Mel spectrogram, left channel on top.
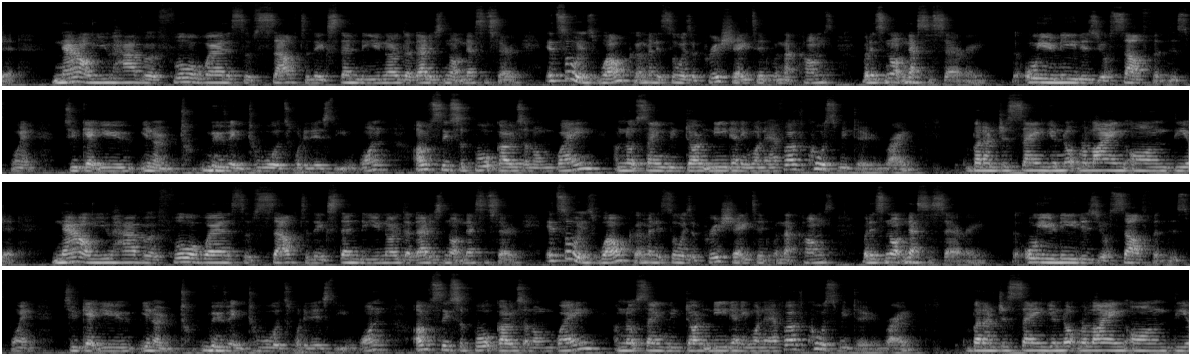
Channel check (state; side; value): normal; both; correlation 0.51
